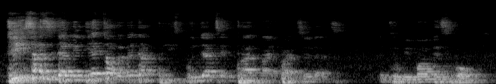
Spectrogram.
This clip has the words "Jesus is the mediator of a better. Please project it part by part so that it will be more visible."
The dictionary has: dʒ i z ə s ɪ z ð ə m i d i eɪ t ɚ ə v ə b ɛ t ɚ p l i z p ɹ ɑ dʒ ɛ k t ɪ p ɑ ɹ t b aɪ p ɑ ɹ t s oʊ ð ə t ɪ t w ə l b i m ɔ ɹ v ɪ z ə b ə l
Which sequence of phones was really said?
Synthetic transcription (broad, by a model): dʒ i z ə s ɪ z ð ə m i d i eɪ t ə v ə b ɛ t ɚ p i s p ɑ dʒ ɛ t ɪ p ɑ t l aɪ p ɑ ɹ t s oʊ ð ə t ɪ t w ə l b i m ɔ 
